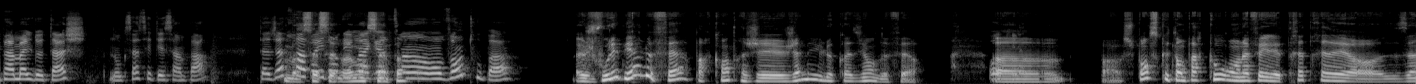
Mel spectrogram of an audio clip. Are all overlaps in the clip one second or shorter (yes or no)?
no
